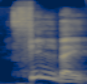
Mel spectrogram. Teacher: je passe du fa au l directement. Le alif on ne le prononce pas parce que c'est le alif de liaison. comme il y a un mot avant, ben on va pas le prononcer.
